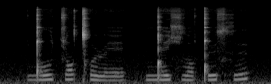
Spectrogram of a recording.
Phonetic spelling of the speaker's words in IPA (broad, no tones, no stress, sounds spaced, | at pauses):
ŋ͡ǃ o c ɔ ǀʰ o ɭ e | ŋ͡ǃ e ç l ɔ ǃ ʉ s x ɨ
